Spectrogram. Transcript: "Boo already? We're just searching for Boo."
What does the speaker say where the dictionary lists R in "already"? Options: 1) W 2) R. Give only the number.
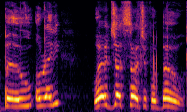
2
